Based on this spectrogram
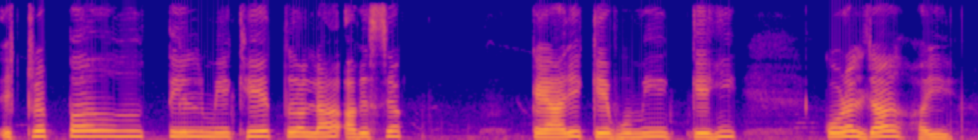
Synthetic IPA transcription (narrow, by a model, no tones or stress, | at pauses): ɪsʈɾɪpəlt̪iːlmẽkʰeːt̪laːɐʋəsjə | kɐjaːɾekebʱuːmi | keɦi | koːɽəld͡ʒaːhɐi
